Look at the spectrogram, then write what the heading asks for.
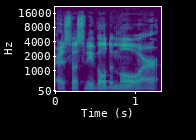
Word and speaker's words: Voldemort: was supposed to be Voldemort as in like the French pronounce but the audio reader pronounced it Voldemort and so that just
